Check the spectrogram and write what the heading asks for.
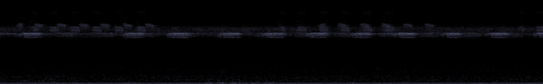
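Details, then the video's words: Crickets and fellow insects in a mid-autumn chorus: bright, high-pitched trilled chirps swelling and fading about twice a second, several singers overlapping, nothing else prominent. "가을의 한 복판 곤충들의 합창"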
